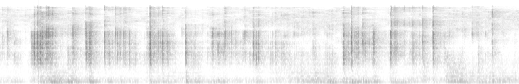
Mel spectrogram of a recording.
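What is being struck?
Coarse epsom salt crystals in a wooden bowl under a stone pestle.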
